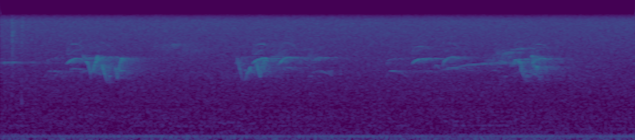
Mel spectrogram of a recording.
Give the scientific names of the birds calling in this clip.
Spinus tristis, Contopus virens, Vireo olivaceus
